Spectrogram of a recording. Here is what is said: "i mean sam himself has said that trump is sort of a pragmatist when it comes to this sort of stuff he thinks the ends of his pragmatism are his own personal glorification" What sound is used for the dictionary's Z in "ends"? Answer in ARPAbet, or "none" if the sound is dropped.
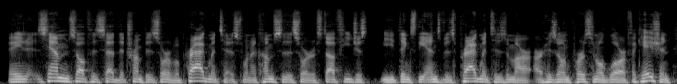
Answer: Z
